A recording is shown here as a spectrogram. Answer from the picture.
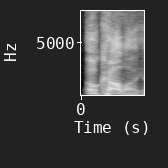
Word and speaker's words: Ocala: town because I remember Ocala yeah yeah that's how you say it because I I would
